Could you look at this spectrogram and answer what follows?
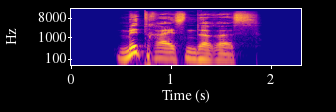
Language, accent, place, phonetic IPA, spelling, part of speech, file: German, Germany, Berlin, [ˈmɪtˌʁaɪ̯səndəʁəs], mitreißenderes, adjective, De-mitreißenderes.ogg
- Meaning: strong/mixed nominative/accusative neuter singular comparative degree of mitreißend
